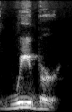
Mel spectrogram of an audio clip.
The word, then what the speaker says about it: Weber: We could I could have I thought this is Weber and someone I got a comment in the uh the video said someone from Utah know it's that pronounced Weber.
